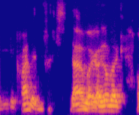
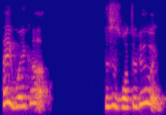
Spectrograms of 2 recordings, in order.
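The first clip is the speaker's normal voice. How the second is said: high-pitched mocking wake-up call; mock alarmist; 11 semitones higher than usual. Alarmist urging people to wake up, mocking high voice. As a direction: imitate a nagging truther, pitched way up. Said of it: "these people that are always like".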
